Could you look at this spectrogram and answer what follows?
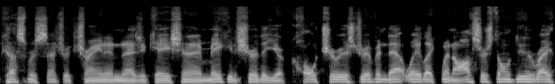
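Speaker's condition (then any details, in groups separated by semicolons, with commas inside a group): No condition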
